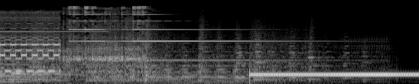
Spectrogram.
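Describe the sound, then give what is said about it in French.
A steady, clear telephone ringback tone sounds for nearly two seconds on a call placed to a convenience store to claim a lottery prize, heard alone after a brief burst of bright, layered musical sound at the start; no one speaks. “J'ai appelé pour réclamer mon prix au dépanneur.”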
